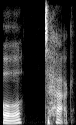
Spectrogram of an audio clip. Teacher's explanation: it stays a t because it's in the stressed syllable so in the word attack the two T's are between vowels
